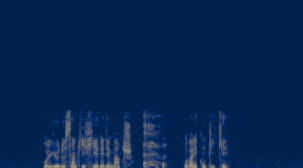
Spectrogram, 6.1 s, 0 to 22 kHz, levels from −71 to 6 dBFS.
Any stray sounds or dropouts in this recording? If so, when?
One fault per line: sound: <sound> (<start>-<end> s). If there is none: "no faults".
sound: cough (2.9-3.4 s)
